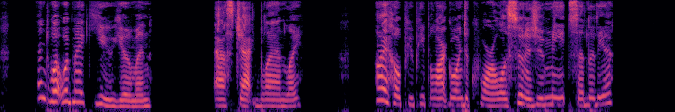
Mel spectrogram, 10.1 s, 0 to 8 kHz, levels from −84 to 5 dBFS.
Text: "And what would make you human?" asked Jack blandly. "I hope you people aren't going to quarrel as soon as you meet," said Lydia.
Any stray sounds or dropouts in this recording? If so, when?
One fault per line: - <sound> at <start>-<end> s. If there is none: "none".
none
